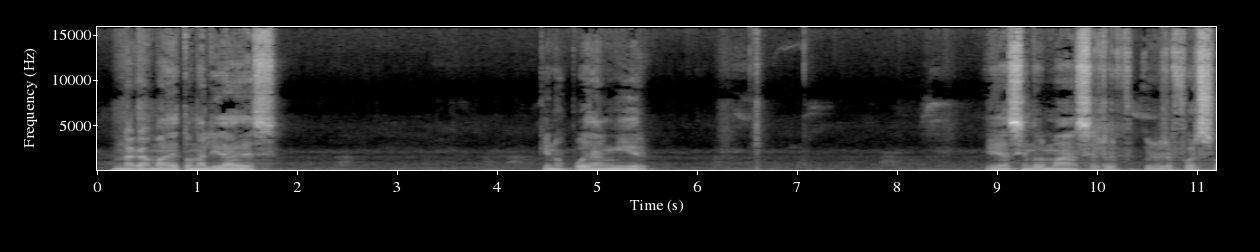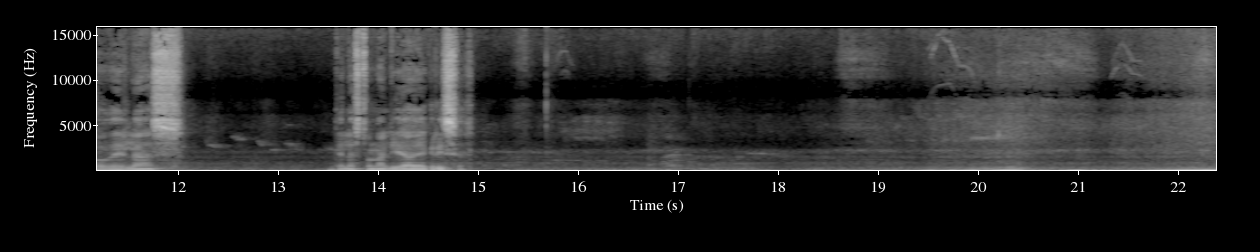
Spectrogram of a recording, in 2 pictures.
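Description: A cotton swab rubs softly on paper.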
